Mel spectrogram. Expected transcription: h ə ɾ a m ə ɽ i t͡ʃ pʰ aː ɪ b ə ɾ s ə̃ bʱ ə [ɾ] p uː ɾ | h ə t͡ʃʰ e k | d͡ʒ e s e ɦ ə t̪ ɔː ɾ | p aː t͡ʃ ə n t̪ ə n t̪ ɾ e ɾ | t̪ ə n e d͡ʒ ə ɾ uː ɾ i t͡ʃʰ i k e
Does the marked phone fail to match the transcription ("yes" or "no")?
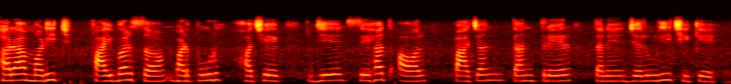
yes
